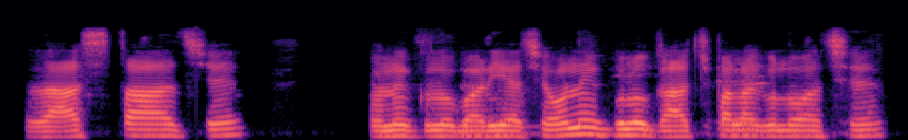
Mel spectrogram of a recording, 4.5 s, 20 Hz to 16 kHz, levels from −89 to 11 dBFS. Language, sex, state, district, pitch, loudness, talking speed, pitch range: Bengali, male, West Bengal, Jalpaiguri, 145 Hz, -18 LUFS, 160 wpm, 140-155 Hz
